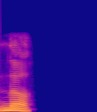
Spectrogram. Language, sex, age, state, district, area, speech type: Sindhi, female, 18-30, Gujarat, Junagadh, rural, read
